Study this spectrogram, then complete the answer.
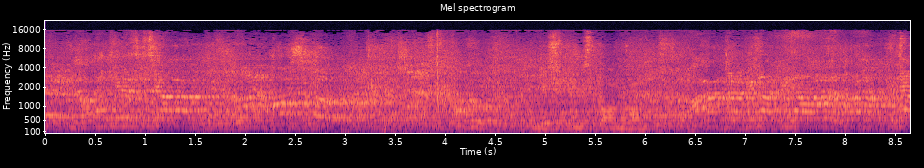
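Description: A crowd of spectators shouts and cheers in a large indoor hall.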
